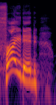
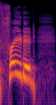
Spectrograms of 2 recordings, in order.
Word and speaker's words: freighted: For instance, a listener wrote in to say that I pronounce freighted frighted when it should be freighted.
